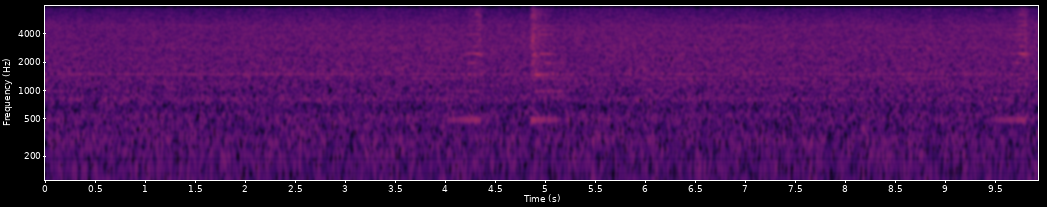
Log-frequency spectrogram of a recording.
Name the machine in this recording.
slide rail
